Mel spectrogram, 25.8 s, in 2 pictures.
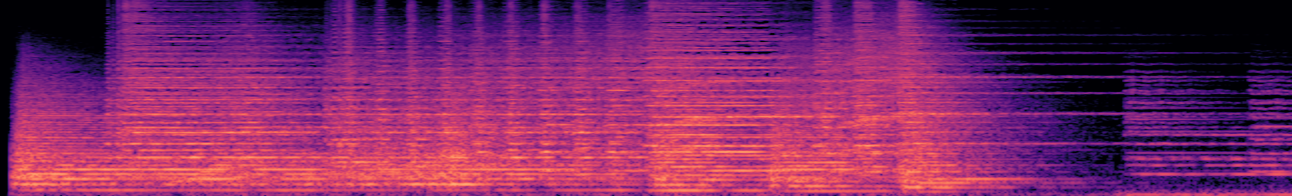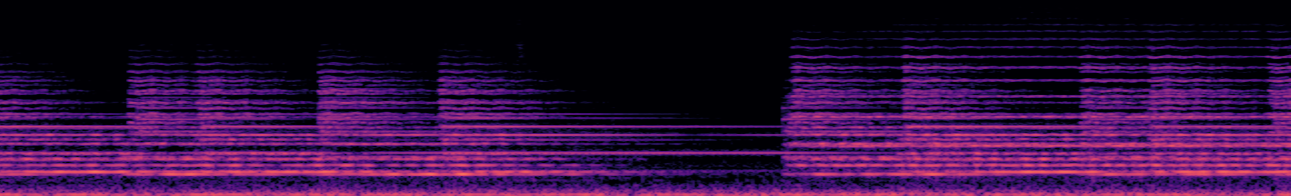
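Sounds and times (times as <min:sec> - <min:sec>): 
fanfare in C: 0:00.2 - 0:11.0.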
